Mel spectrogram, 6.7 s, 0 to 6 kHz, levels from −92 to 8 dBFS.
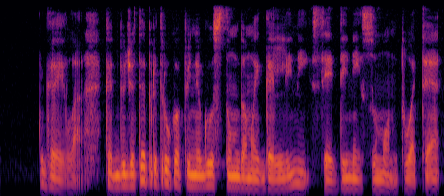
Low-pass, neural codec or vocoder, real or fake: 5.4 kHz; none; real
